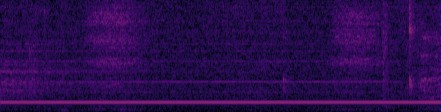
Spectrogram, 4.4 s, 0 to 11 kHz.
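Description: A clean, steady single tone near 1 kHz over faint hiss; the receiver picks up the weak test signal fine.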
